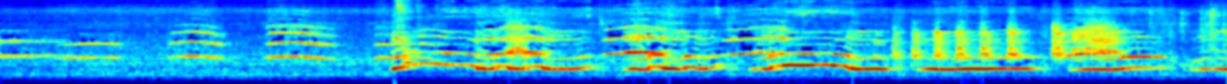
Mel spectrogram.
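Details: Pet husky indoors, searching for the animal on the television and talking to it: a run of wavering, yodel-like howls and whines, rising and falling, some short stacked yips near the end, with faint television sound behind.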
